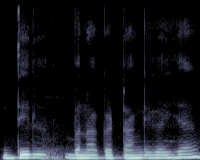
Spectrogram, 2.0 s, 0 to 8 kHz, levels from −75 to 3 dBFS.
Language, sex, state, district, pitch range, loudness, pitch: Hindi, male, Bihar, Patna, 130-145 Hz, -16 LUFS, 135 Hz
